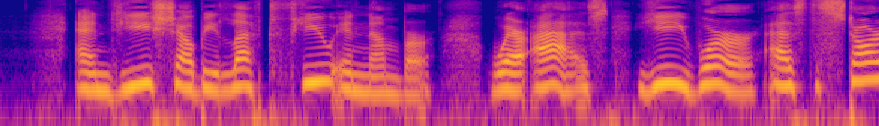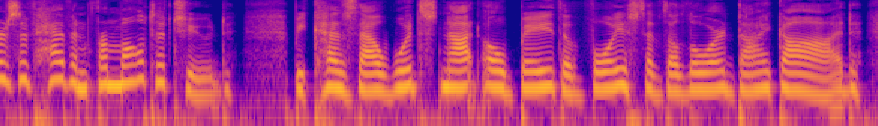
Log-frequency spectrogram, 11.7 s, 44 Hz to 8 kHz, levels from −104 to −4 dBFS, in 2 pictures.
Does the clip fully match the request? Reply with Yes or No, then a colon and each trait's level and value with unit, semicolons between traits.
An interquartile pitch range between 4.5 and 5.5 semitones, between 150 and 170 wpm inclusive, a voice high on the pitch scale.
No: average, 3.5 semitones; average, 160 wpm; high, 210 Hz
